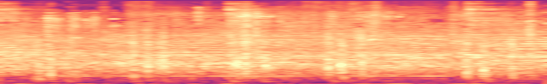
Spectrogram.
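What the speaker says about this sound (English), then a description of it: "Ooh, a horse!" Horse hooves clip-clopping at a run in the video game Mount and Blade Warband, a quick uneven rhythm of soft thuds over faint game ambience, fairly quiet and without talk.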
